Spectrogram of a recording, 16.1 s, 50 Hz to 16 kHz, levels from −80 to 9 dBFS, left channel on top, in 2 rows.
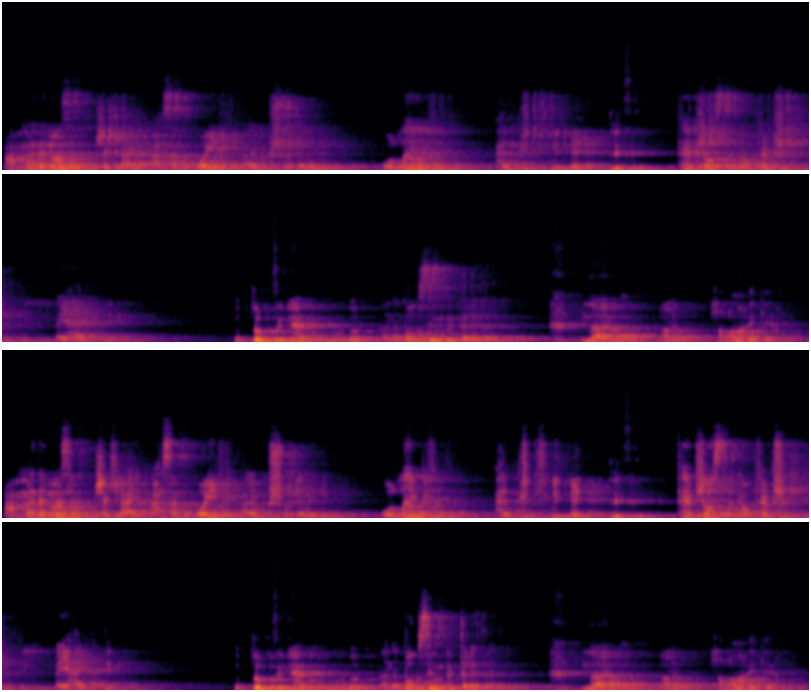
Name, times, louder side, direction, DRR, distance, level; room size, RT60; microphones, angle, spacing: voice 1, 0.0-3.3 3.8-4.5 4.9-5.8 6.8-9.3 11.8-13.0, right 1 dB, 75° right, -1 dB, 6.5 m, -31 dB
voice 2, 6.1-6.5 10.4-11.8 13.5-15.9, equal, 5° left, 0 dB, 3.6 m, -29 dB
29.0 x 28.5 x 4.2 m, 2.2 s
head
